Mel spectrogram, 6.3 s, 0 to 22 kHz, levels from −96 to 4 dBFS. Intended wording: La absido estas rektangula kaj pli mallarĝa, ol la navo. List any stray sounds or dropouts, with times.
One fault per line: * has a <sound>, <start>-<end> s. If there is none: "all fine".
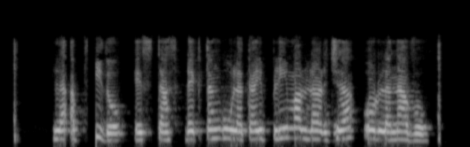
* has a dropout, 1.2-1.3 s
